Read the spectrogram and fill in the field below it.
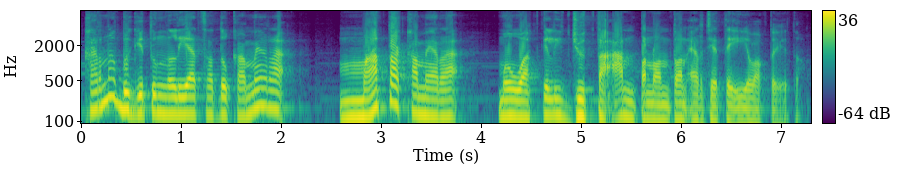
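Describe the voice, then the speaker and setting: A man's voice: medium pitch, moderate pace, faint music behind. A man giving a casual, chatty talk about a self-help book and speaking straight to his listeners as friends. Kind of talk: casual spoken book discussion.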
